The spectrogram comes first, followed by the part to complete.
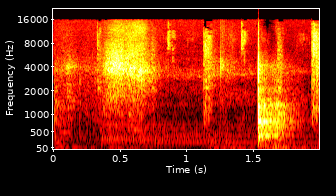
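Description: Background music begins with steady held notes. Over it, a brief rustle comes just after the start, then a sharp knock about one and a half seconds in: a PVC-board knee pad being set down on the wooden workbench.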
